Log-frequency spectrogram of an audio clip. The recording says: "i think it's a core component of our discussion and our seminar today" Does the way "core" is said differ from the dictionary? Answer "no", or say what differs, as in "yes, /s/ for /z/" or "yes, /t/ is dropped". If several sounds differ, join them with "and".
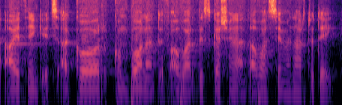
no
